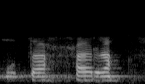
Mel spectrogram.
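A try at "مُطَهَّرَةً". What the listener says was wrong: মুতাহহারা হা না এটা ছোট হা হা মুতাহহারা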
